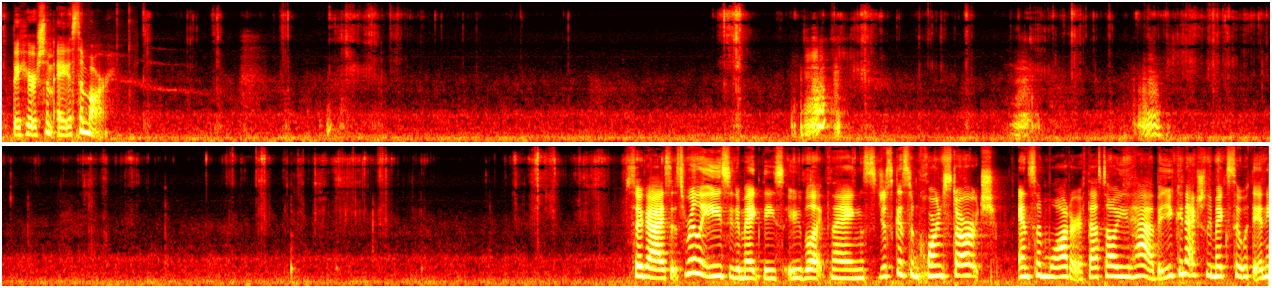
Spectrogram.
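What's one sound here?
Soft, wet dough squishes and squelches between fingers.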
